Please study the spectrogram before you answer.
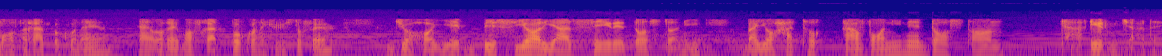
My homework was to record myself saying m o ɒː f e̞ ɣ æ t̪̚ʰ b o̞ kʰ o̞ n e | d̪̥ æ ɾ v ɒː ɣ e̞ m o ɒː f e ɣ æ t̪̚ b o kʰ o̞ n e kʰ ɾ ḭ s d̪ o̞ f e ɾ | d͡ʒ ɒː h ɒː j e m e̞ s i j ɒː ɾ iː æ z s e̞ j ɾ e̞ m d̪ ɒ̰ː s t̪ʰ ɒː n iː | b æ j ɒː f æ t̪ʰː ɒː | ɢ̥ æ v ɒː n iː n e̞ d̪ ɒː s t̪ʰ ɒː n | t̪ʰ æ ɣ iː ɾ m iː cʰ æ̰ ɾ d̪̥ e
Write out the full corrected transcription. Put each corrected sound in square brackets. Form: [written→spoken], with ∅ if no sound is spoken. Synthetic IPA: m o ɒː f e̞ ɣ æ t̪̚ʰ b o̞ kʰ o̞ n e | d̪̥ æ ɾ v ɒː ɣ e̞ m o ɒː f e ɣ æ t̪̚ b o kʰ o̞ n e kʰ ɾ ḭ s [d̪→t̪] o̞ f e ɾ | d͡ʒ ɒː h ɒː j e [m→b] e̞ s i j ɒː ɾ iː æ z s e̞ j ɾ e̞ [m→∅] d̪ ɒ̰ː s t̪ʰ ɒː n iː | [b→v] æ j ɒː [f→h] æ t̪ʰː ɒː | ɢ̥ æ v ɒː n iː n e̞ d̪ ɒː s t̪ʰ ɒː n | t̪ʰ æ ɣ iː ɾ m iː cʰ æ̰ ɾ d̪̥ e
